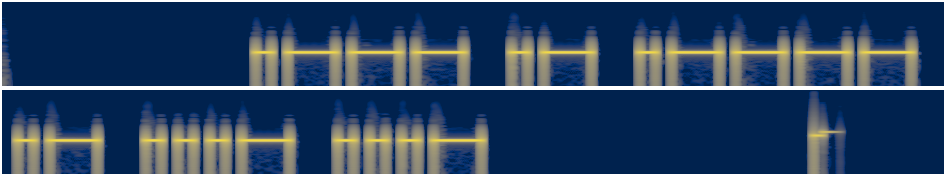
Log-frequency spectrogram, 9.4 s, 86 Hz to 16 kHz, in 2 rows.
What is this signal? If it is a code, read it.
Morse code, heard as a keyed tone, about 15 wpm, 700 Hz. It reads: JA1AVV
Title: USA Call Signs 15wpm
